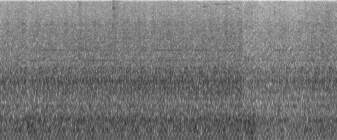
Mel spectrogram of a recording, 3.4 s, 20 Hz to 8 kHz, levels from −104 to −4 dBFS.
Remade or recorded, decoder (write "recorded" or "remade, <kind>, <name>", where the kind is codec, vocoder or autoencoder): recorded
